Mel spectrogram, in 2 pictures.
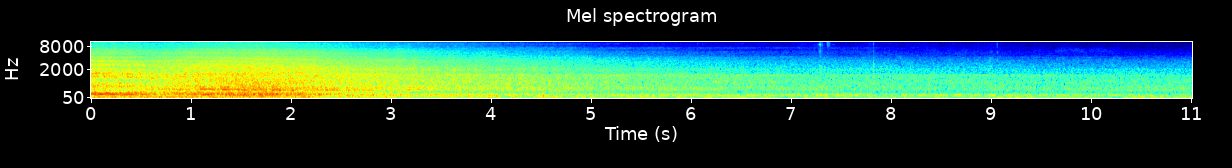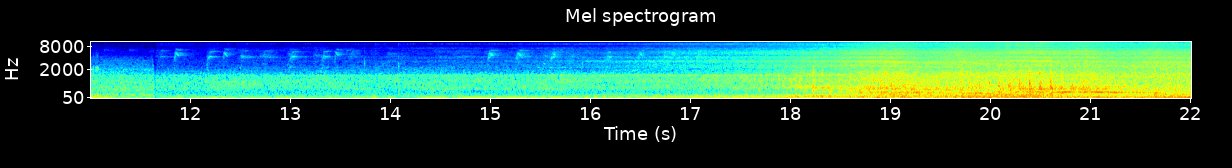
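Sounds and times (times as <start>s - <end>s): rail noise: 0.0s - 22.0s
diesel train engine rumble: 14.8s - 22.0s.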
